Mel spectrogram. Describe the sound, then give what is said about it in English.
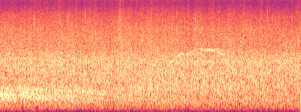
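Steady, dense applause from a crowd for Colin Sell as he is revealed, a broad even wash of clapping holding at a constant loud level for the full three seconds with no voices over it. “So let's have a big round of applause for God's sake.”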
